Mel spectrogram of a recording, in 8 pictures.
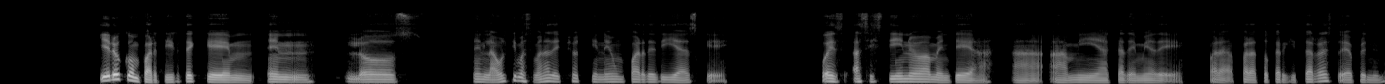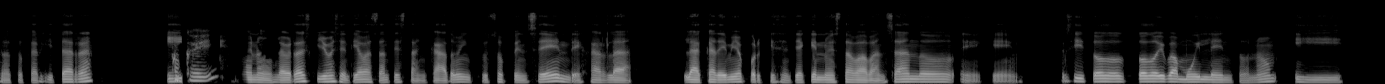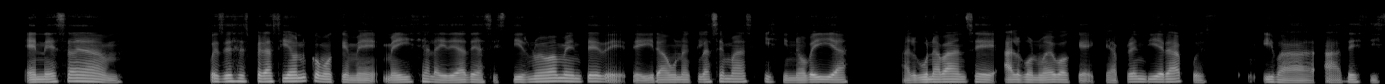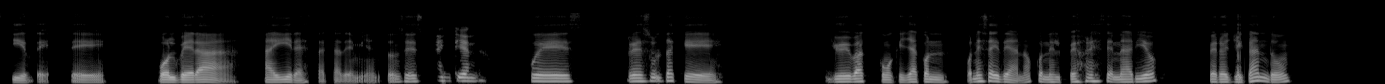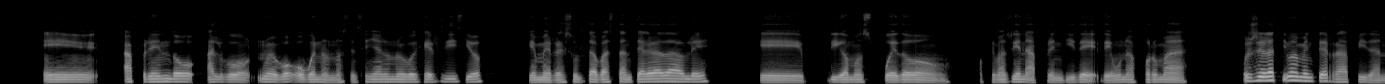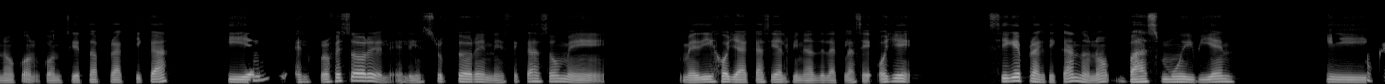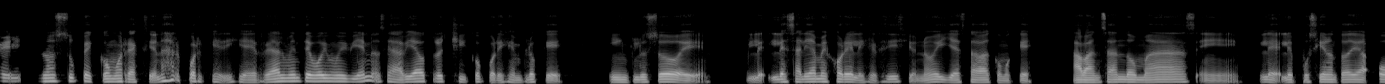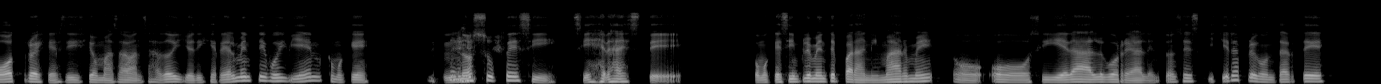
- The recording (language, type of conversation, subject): Spanish, advice, ¿Cómo puedo aceptar cumplidos con confianza sin sentirme incómodo ni minimizarlos?
- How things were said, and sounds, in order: other noise; laughing while speaking: "peor"; laughing while speaking: "reaccionar"; chuckle; laughing while speaking: "si era"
